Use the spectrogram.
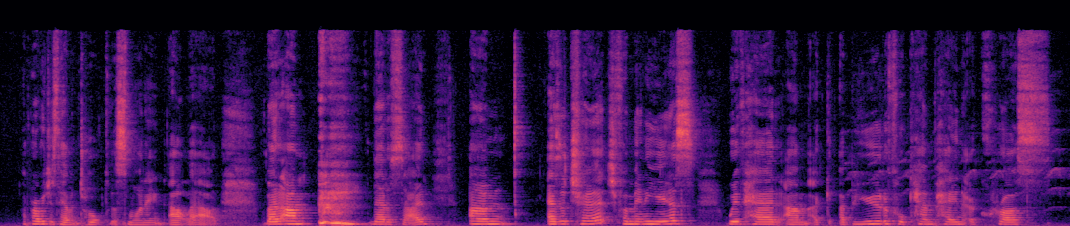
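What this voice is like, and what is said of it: Slightly croaky voice. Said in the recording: “My voice is a bit croaky, isn't it?”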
